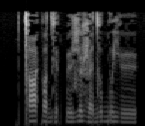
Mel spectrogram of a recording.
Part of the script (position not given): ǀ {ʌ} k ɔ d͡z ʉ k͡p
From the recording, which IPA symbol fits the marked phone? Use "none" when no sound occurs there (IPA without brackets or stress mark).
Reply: ɑ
